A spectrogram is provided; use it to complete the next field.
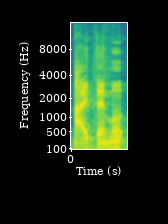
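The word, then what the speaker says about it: アイテム: because then we have item ghetto of course item get from uh English we check their accents But they should be on. Yes. Item uh on the a on the first syllable ghetto should also be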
